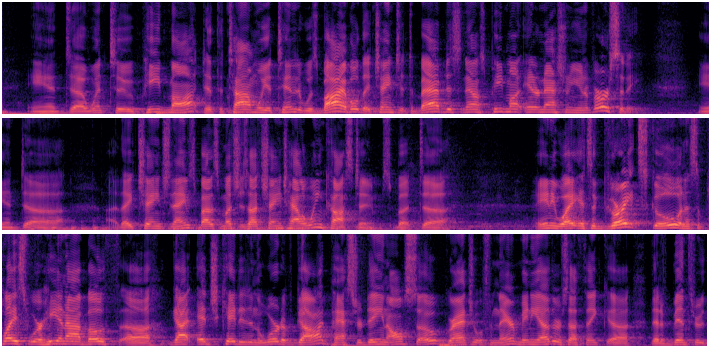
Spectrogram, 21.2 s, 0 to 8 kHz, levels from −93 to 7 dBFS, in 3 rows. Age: 40-59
